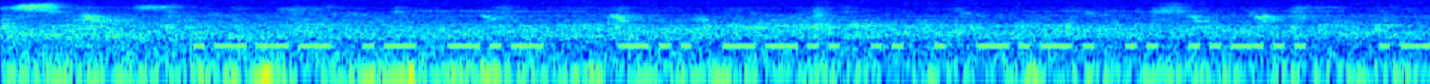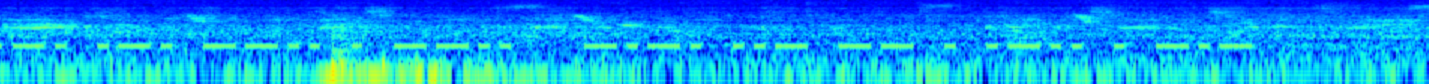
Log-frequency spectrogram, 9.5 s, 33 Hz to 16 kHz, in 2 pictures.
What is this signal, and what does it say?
Morse code (with Polish letters), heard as a keyed tone, machine-sent, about 34 wpm, 540 Hz, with street noise. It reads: JAK DZIECIĘ PRZEZ CUMELEK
